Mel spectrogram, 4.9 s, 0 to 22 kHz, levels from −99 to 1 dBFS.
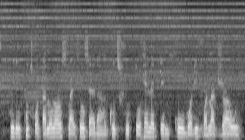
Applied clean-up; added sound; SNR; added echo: none; Alarm; 16 dB; none.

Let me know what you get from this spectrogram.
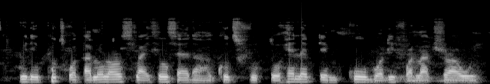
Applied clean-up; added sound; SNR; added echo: none; none; none; none.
